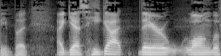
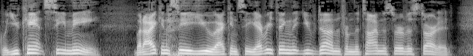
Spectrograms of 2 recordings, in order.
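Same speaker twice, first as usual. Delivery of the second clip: big, resounding, raised, booming preacher voice; 5 semitones higher, 4 dB louder than usual. Retelling how the minister suddenly addressed the church, booming voice. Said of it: "his voice booms".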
